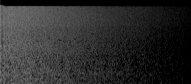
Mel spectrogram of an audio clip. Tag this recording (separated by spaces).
convolution reverb ir impulse response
